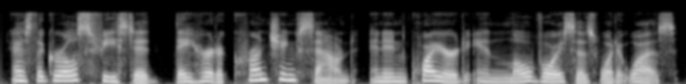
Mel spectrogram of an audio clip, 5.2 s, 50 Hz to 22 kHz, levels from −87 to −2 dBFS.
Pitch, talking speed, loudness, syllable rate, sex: 190 Hz, 200 wpm, -18 LUFS, 4.6 syllables/s, female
